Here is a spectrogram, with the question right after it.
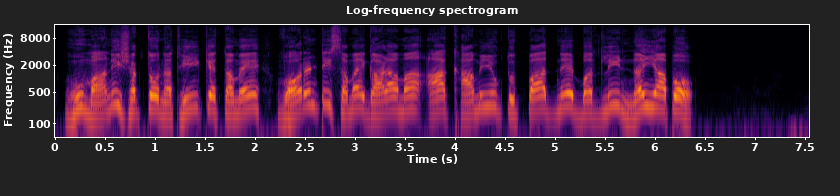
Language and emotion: Gujarati, angry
